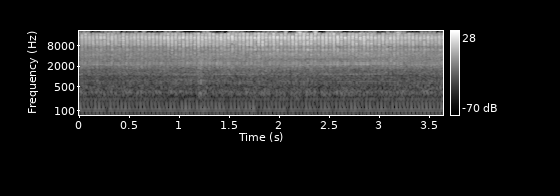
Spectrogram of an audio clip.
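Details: B5 Passat petrol, factory intercooler, after spliced-in ignition coil pigtails: smooth, even, somewhat loud idle with no missed beats or sputter; former idle misfire cured.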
